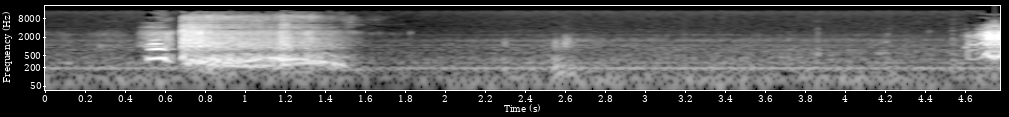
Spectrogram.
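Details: An adult sneezes while a baby laughs at it: a short noisy inhaled catch, then one loud explosive burst with a breathy tail and a faint room hum, a single sneeze.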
